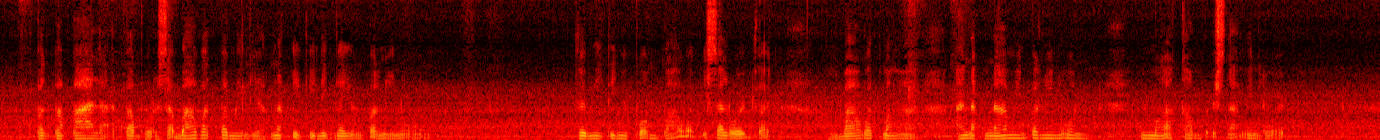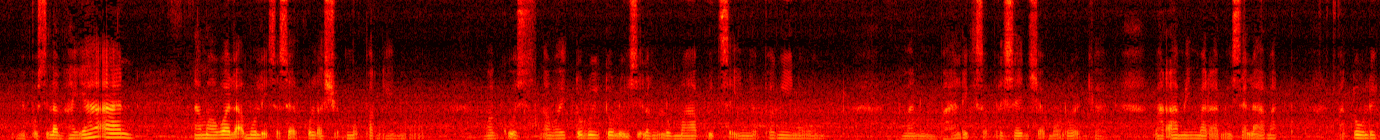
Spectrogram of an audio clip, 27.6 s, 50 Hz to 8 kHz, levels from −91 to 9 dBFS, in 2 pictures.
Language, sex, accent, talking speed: Filipino, female, native, 125 wpm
